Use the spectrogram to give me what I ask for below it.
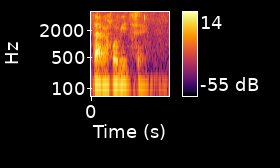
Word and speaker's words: Starachowice: And then we moved, when I was 7 years old, we moved to another city, Bieżnik Starachowice. – Could you spell it for me? – Starachowice is S-T-A-R-O-W-I-C-E-A, Starachowice.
